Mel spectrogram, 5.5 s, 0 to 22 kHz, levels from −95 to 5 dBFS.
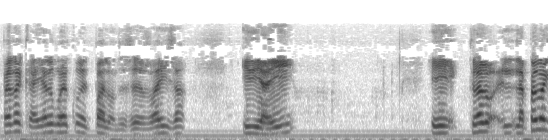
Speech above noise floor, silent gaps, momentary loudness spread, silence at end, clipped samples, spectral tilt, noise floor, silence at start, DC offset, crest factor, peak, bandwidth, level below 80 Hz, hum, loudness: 30 dB; none; 10 LU; 0 s; under 0.1%; -1.5 dB/octave; -52 dBFS; 0.05 s; under 0.1%; 20 dB; -4 dBFS; 11.5 kHz; -60 dBFS; none; -21 LUFS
